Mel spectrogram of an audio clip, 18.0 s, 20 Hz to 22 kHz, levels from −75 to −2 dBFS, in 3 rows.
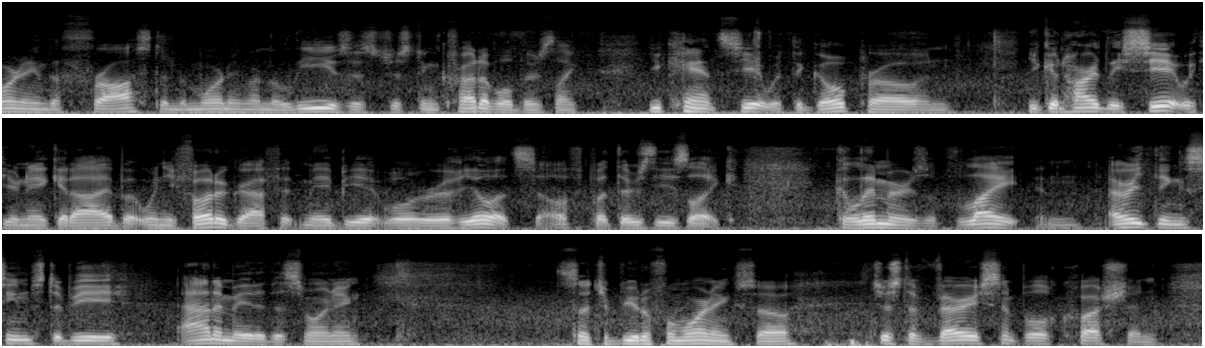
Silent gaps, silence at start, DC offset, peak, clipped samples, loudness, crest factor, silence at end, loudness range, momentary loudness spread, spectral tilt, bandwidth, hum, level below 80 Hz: none; 0 s; under 0.1%; -4 dBFS; under 0.1%; -22 LUFS; 16 dB; 0 s; 2 LU; 13 LU; -5.5 dB/octave; 13 kHz; none; -42 dBFS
